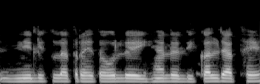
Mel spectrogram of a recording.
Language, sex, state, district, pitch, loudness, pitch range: Chhattisgarhi, male, Chhattisgarh, Jashpur, 140 Hz, -18 LUFS, 140-145 Hz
